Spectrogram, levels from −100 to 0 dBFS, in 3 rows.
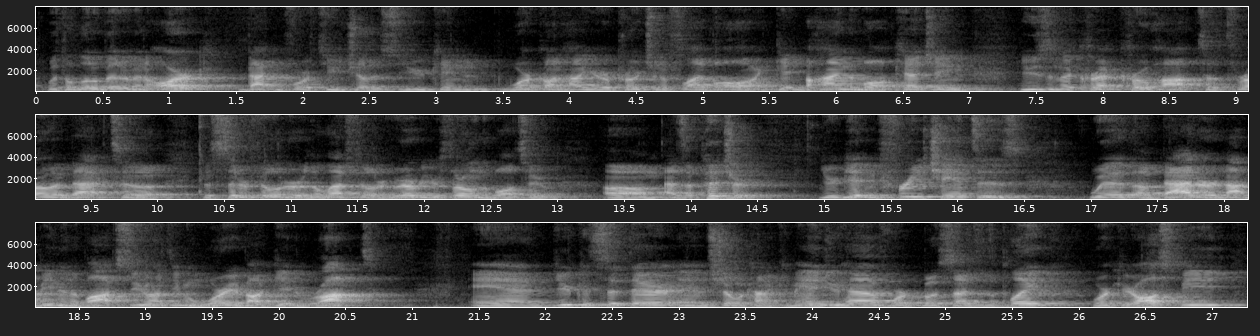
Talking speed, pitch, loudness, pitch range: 225 wpm, 120 Hz, -29 LUFS, 110-135 Hz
